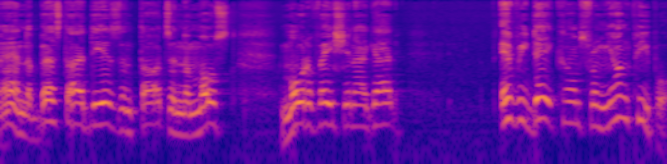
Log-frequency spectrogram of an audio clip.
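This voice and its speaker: A man's high-pitched voice with an animated tone, ordinary pitch variation and a moderate pace. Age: 60s. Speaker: pastor and former mayor. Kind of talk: livestream address to viewers. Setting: Facebook live stream. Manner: animated, repetitive emphasis.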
